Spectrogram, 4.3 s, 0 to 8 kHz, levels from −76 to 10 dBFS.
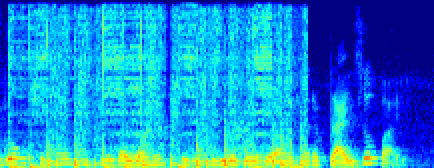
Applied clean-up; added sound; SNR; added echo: none; Drum / Drum kit; 2 dB; none.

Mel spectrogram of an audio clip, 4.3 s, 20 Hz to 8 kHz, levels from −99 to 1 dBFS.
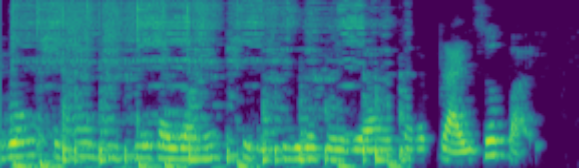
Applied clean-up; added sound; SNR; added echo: classical method Wiener filter.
